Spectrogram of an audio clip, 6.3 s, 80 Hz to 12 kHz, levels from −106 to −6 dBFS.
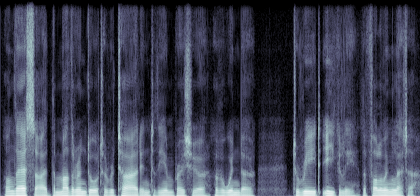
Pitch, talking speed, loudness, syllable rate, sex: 110 Hz, 190 wpm, -19 LUFS, 6.3 syllables/s, male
